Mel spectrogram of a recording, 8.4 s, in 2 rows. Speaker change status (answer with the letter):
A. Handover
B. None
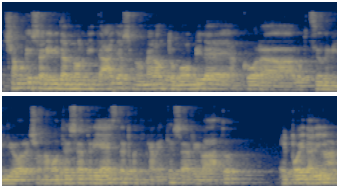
A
